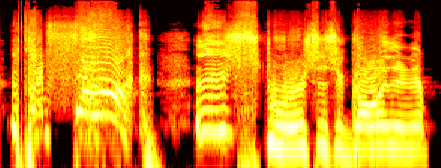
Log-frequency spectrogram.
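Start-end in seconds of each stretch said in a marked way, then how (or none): 0.3-1.0 very high-pitched frustrated yelp; retold exasperated outburst; exasperated cry. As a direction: burst out in comic frustration.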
